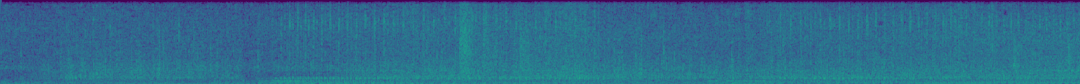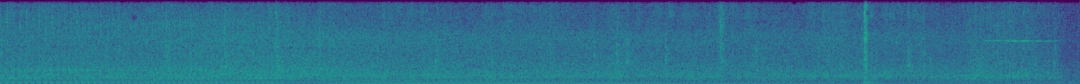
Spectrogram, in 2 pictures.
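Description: A motorcycle engine revs and rumbles.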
